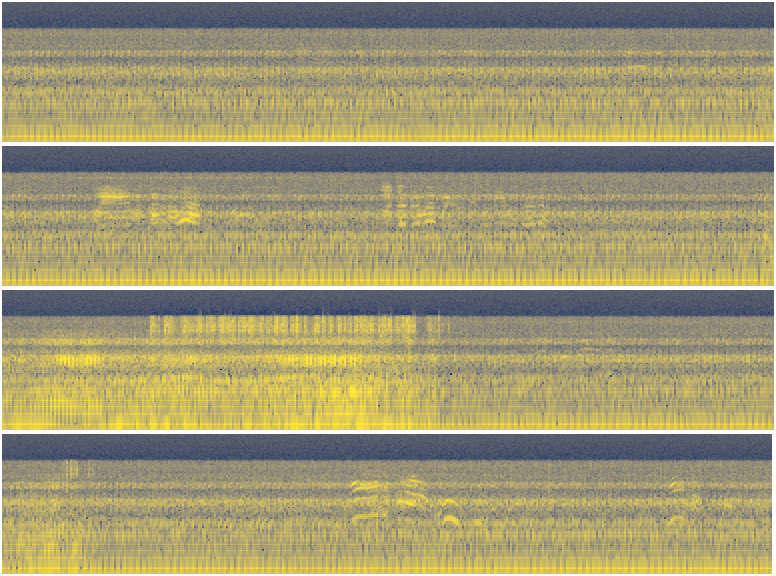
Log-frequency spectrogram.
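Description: ATV engine idling steadily, with faint voices in the distance; for about four seconds past the middle the engine noise grows louder and rougher.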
